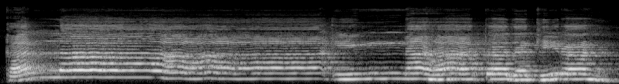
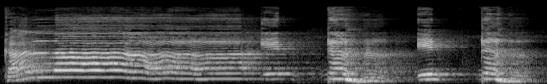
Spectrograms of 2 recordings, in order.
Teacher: Innaha, maka nun musyaddadah wujubul gunnah, maka dibaca dari khaisum, dari hidung, in di sini makhrajnya khaisum.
